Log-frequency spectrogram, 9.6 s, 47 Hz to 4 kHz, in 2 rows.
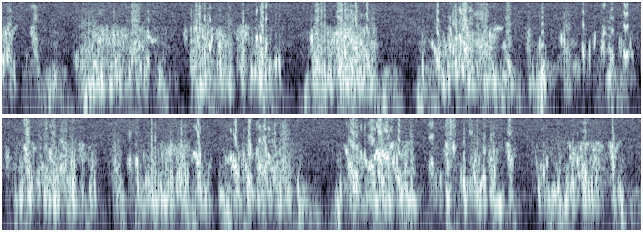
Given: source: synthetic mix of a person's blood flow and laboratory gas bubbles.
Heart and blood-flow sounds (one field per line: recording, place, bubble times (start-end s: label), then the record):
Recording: Doppler ultrasound of blood flow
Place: precordium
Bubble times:
0.00-0.14 s: bubbles
0.20-0.30 s: bubbles
0.36-0.44 s: bubbles
0.53-1.25 s: bubbles
1.36-2.12 s: bubbles
2.27-2.84 s: bubbles
3.11-3.87 s: bubbles
3.92-4.11 s: bubbles
4.16-4.74 s: bubbles
4.80-5.54 s: bubbles
5.62-6.38 s: bubbles
6.41-7.06 s: bubbles
7.27-7.94 s: bubbles
7.98-8.66 s: bubbles
8.77-9.49 s: bubbles
9.56-9.59 s: bubbles
From the record:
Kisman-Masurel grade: 444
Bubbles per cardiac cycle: continuous sound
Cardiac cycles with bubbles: 100%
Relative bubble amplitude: maximal (0.775 to 0.999)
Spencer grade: 4 (maximum detectable bubble signal sounding continuously throughout systole and diastole of every cardiac period, and overriding the amplitude of the normal cardiac signals)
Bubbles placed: anywhere in the cardiac cycle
